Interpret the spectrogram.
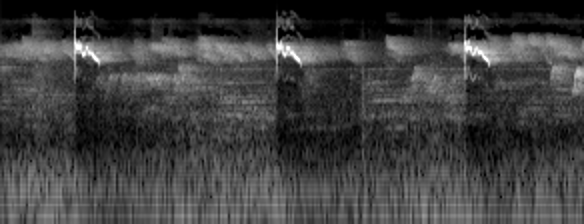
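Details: Bantam-shaped green white-eye, a Warbling white-eye: three loud, high, quickly falling chirps, roughly two seconds apart, over steady background twittering from many other birds.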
